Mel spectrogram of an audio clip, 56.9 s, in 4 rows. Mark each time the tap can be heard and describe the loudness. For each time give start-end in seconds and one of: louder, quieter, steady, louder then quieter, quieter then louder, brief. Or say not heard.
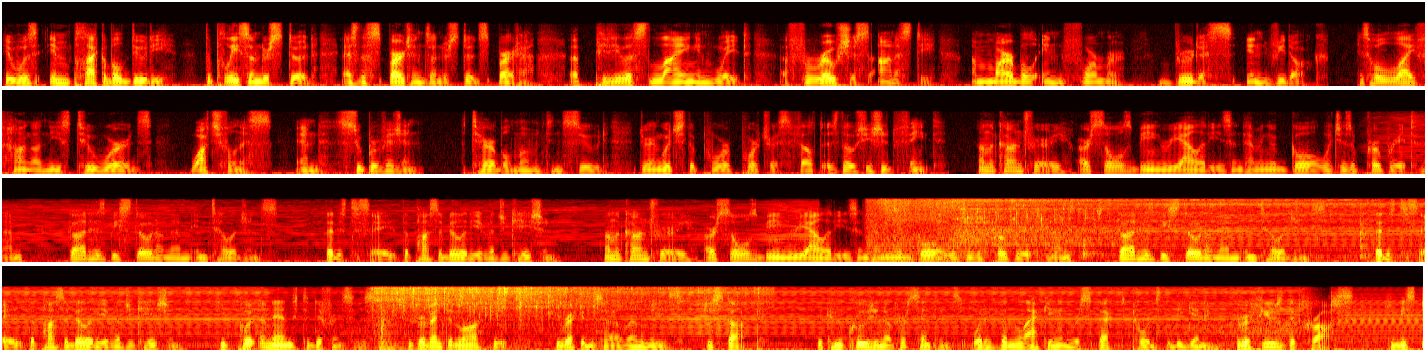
37.0-42.3 quieter
46.4-50.5 quieter.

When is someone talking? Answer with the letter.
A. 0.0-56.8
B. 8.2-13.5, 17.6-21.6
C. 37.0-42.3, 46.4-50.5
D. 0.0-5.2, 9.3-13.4
A.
